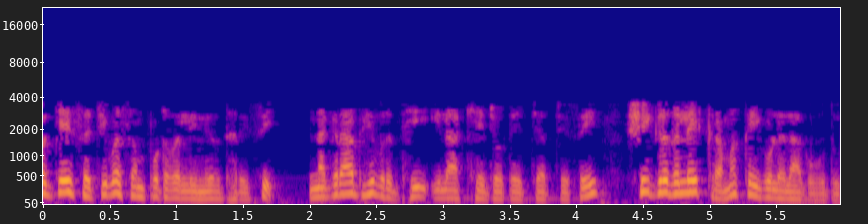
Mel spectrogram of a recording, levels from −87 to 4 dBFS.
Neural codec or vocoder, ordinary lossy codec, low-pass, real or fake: none; none; 3.6 kHz; real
